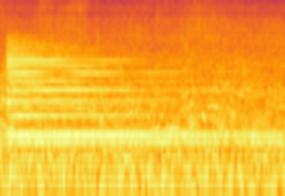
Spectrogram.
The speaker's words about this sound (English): When Malala Yousafzai and Kailash Satyarthi arrived to the toll of the Oslo City Hall bells in December for the award ceremony, the focus will be on them and their good work.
